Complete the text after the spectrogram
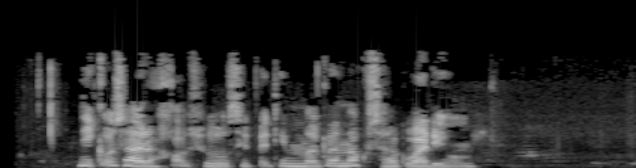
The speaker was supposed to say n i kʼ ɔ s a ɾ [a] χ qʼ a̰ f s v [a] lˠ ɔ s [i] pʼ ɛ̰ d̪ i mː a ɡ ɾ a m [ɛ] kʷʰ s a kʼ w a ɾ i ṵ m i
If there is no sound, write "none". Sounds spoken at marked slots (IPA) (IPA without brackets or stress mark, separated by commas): a, ɛ, i, a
